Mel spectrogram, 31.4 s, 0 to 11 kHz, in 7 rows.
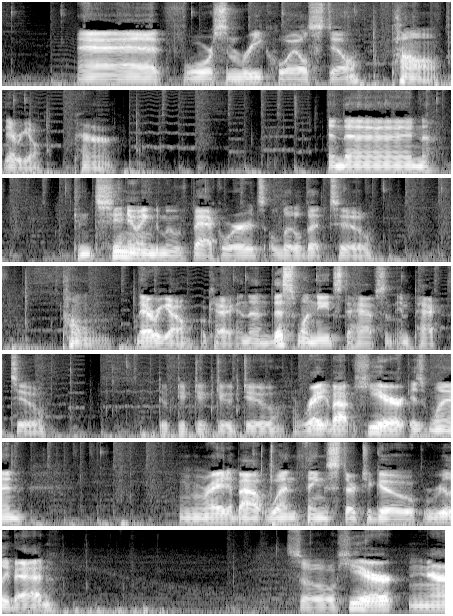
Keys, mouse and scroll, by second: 0.0 click, 1.8-2.8 drag, 3.4 click, 3.6 space, 4.4 space, 4.6 click, 4.8 space, 5.8 space, 8.3 click, 10.1 click, 12.3 click, 13.3 click, 13.5 space, 14.7 space, 15.8 right click, 16.5 right click, 17.4-19.2 drag, 19.4 Right, 19.6 Right, 19.8 Right, 20.0 Right, 20.2 Right, 23.4-24.9 shift+drag, 27.1 Right, 27.4 Right, 27.6 Right, 27.8 Right, 28.1 Right, 28.4 Right, 30.5-31.3 drag.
